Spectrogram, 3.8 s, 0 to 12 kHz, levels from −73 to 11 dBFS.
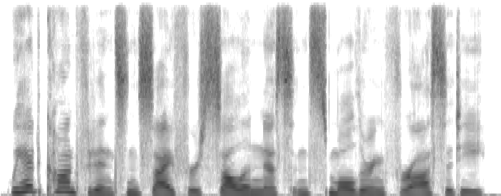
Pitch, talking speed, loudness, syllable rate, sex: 220 Hz, 145 wpm, -17 LUFS, 5.7 syllables/s, female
